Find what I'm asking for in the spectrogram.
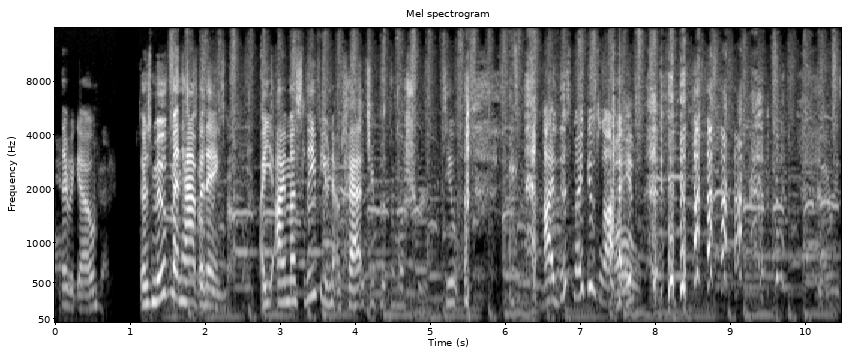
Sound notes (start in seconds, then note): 5.9 laughs; 7.3 giggles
